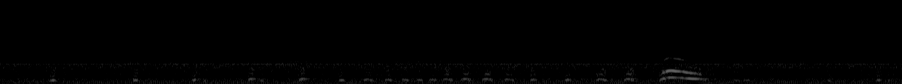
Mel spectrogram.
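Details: During an owl chorus on a wildlife webcam, faint soft low notes tick along for several seconds before a single clear, arching hoot near the end.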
